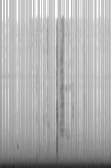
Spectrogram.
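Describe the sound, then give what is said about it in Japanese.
A car drives at night, giving a steady, continuous low rumble of engine and road noise with no talk. “なので今もね、車でこうやって夜走ってるとすごくね気持ちいいし、”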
